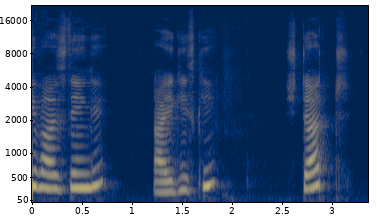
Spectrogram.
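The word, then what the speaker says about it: Stadt: डे थे की आवाज़ देंगे, आएगी इसकी स्टट, श्मिट। डे जो है ये साइलेंट है, ये टे की आवाज़ आनी है इसमें। स्टट, श्मिट, डे साइलेंट है।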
